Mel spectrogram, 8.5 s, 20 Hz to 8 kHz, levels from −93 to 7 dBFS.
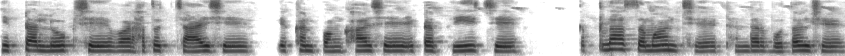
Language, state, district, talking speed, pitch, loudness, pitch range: Surjapuri, Bihar, Kishanganj, 135 wpm, 225 Hz, -16 LUFS, 215-235 Hz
